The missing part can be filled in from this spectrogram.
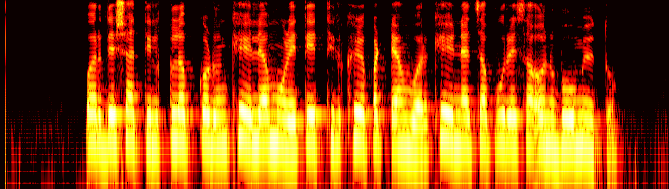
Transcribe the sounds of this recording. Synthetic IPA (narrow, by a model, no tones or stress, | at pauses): pəɾd̪eɕat̪iːlkləb̚kəɽuːnkʰeɭljamuɭet̪et̪ʰiːlkʰeɭpəʈːjãʋəɾkʰeɭɳjat͡sapuɾesaənubʱəʋmiɭt̪o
